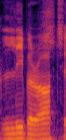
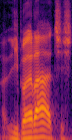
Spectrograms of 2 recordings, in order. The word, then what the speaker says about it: Liberace: Und Liberace ist so ausgesprochen. Ja, Liberace stimmt.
